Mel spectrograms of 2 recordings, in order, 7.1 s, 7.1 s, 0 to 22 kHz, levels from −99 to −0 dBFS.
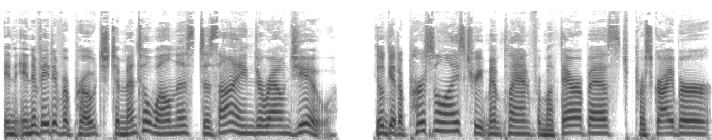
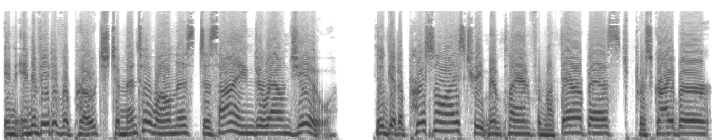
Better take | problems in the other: first | distortion; heavy; 23% of the sound clipped

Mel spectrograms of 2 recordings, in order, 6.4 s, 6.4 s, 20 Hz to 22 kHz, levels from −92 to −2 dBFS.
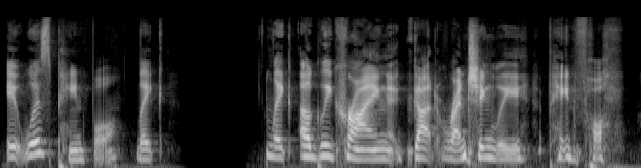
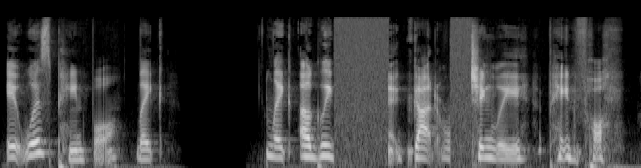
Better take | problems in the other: first | audio cutting out; filled with static; at 3.5 s for 0.5 s and at 4.5 s

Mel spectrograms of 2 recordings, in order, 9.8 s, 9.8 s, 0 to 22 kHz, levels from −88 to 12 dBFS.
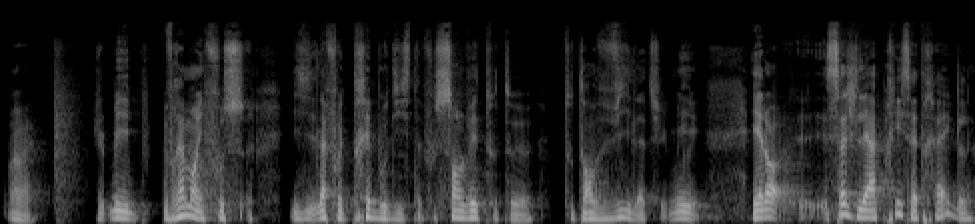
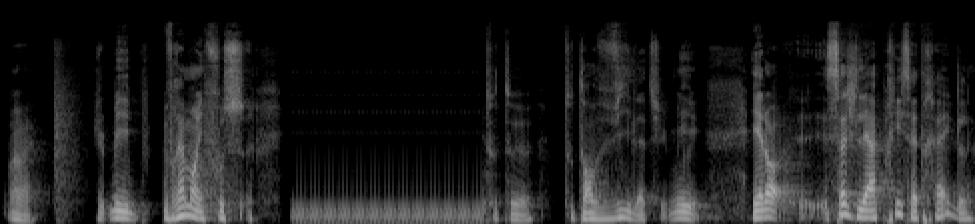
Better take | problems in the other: first | audio freezing; at 3 s for 2 s

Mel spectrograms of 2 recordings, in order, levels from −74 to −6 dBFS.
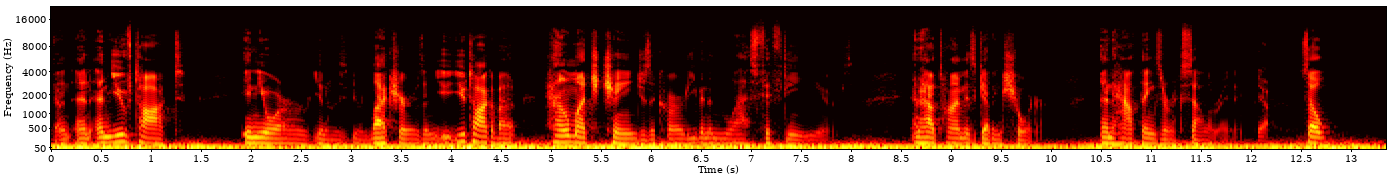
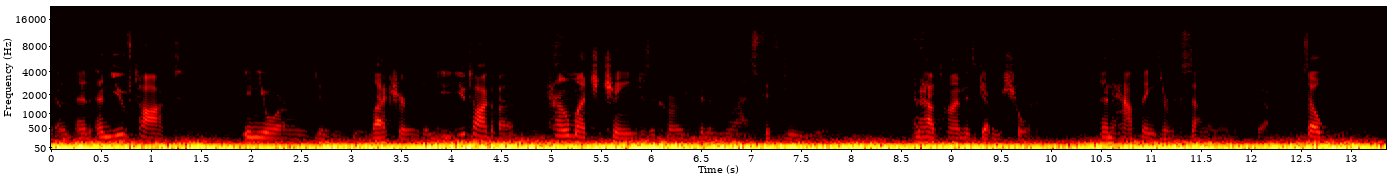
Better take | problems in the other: first | low rumble; loud; throughout; 2 dB below the speech; faint in the first

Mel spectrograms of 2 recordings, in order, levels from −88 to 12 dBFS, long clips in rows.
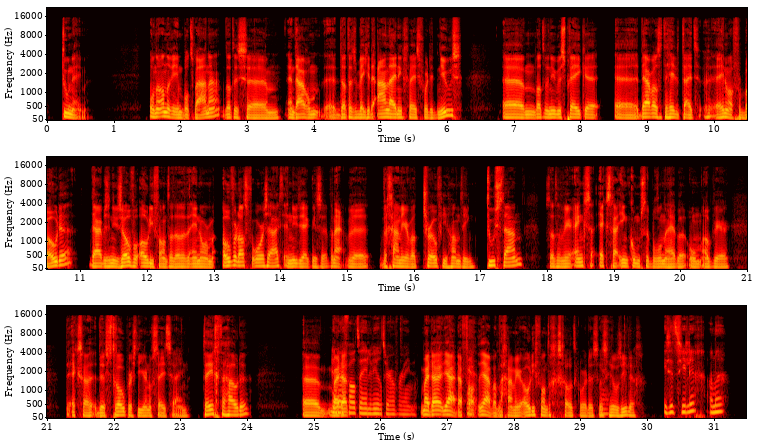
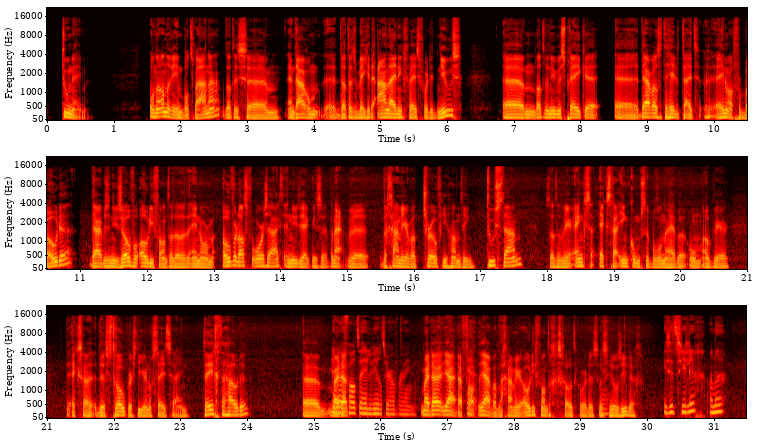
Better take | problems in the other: first | hiss; faint; from 11 s on; 30 dB below the speech

